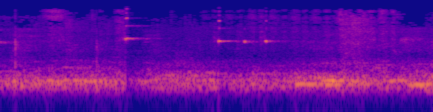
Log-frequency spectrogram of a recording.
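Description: Chalk on a blackboard: scratchy drawing strokes and taps, with short high squeaks of the chalk, one near the start, one just past a second and three in quick succession a little after two seconds.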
